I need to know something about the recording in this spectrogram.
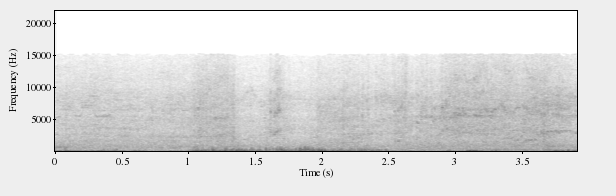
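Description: Radio-controlled short course trucks whine as they race on a dirt track.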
